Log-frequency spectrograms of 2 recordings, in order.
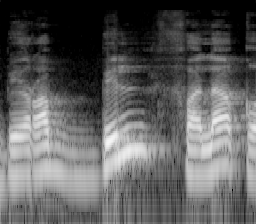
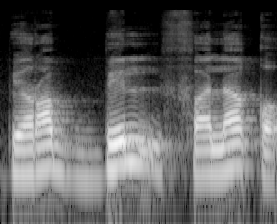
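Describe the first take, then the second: The two takes are said the same way.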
